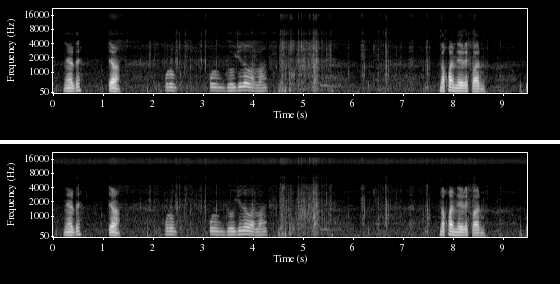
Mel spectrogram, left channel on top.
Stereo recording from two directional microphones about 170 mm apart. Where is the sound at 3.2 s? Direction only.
45° right (ahead or behind).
